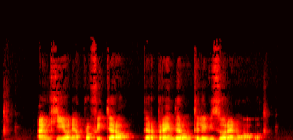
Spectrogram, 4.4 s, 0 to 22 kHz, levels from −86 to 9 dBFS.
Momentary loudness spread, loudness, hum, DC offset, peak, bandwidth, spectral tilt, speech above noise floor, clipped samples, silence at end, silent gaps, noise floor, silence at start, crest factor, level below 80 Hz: 12 LU; -21 LUFS; none; under 0.1%; -2 dBFS; 15 kHz; -4.5 dB/octave; 35 dB; under 0.1%; 0.5 s; none; -56 dBFS; 0.55 s; 20 dB; -68 dBFS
